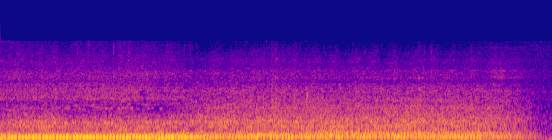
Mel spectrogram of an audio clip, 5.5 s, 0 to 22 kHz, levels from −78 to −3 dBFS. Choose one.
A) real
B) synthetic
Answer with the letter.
A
